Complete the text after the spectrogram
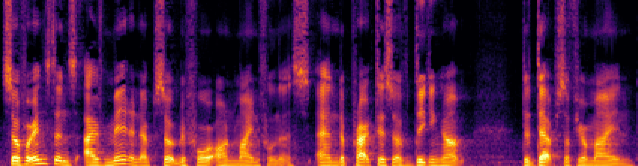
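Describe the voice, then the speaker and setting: A man talks alone into a close podcast mic at home, his voice tired and weary. He rambles, doubles back and fills pauses with "um" and "like" as he muses to his listeners. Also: mid-range voice, a bit bright. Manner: rambling, self-correcting, with frequent fillers. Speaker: podcast host. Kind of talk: solo podcast monologue.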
